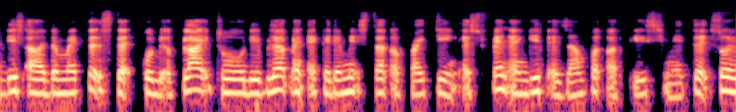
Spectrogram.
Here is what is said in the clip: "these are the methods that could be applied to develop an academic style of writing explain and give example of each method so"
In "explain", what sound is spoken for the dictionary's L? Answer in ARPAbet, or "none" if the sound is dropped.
none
